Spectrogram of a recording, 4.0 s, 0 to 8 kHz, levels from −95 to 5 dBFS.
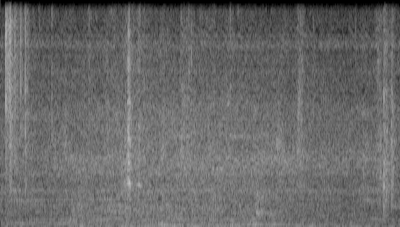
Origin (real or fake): fake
